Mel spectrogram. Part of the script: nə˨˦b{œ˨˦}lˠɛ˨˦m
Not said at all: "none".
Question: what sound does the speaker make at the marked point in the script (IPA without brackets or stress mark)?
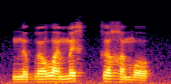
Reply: œ˨˦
